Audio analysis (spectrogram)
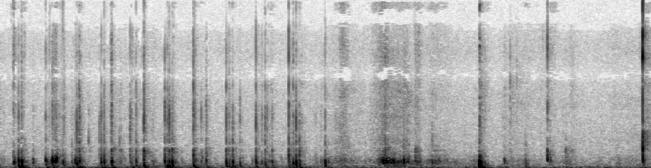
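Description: Long nails scratch and tap a black leather bifold wallet, producing a quiet run of short, dry scratches and clicks with little ring. One sharp tap stands out louder near the end.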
